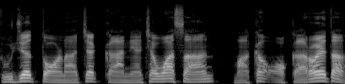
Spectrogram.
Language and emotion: Goan Konkani, disgusted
